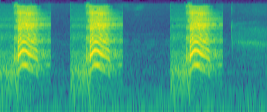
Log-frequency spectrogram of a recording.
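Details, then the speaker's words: Boy from Hyderabad who coughs, talks and laughs only in whistle sounds; endoscopy found a swallowed toy whistle in his airway: three shrill, crowing whistle-like coughs; whistling cough from inhaled foreign body. "ఎండోస్కోపీలో బాలుడు whistle మింగేసాడని తేలింది."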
